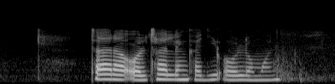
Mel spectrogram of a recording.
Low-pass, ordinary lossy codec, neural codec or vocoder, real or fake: 5.4 kHz; none; none; real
